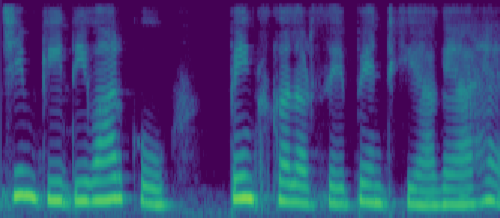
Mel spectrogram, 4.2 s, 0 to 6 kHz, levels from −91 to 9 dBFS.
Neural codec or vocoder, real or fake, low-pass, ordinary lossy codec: none; real; 5.4 kHz; none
